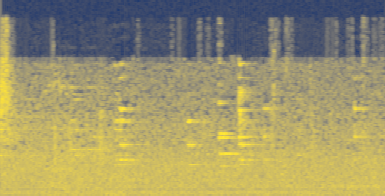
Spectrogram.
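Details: Steady broadband hiss and rumble throughout, with no animal voice audible.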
